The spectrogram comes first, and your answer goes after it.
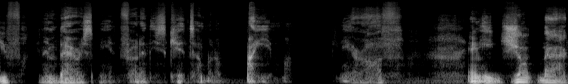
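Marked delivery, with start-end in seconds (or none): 0.0-4.0 soft, hushed whisper. Retelling a threat whispered in a student's ear: retelling a whisper. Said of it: "I whispered in his ear".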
